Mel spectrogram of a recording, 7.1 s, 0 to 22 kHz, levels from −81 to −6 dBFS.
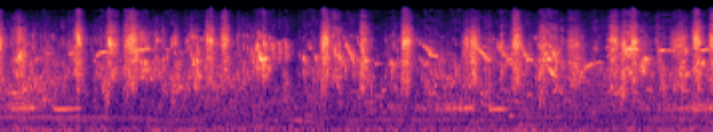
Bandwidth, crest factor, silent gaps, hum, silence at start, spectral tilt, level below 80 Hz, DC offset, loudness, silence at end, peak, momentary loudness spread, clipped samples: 17 kHz; 18 dB; none; none; 0 s; 2.5 dB/octave; -54 dBFS; under 0.1%; -16 LUFS; 0 s; 0 dBFS; 8 LU; under 0.1%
